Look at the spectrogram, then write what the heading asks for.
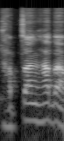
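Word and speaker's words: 답장하다: थाप्जाङ भए पनि उच्चारण चाहिँ थाप्चाङ हादा थाप्चाङ हादा भनेर भन्नुपर्दछ है, थाप्चाङ हादा।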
